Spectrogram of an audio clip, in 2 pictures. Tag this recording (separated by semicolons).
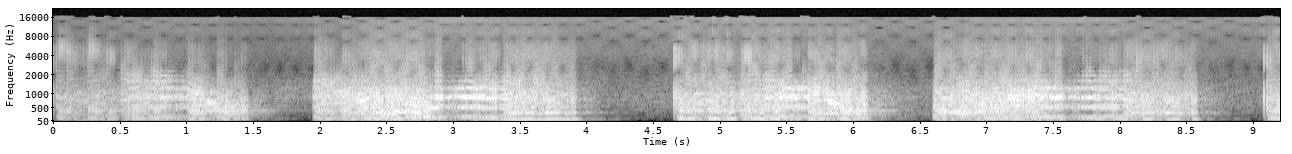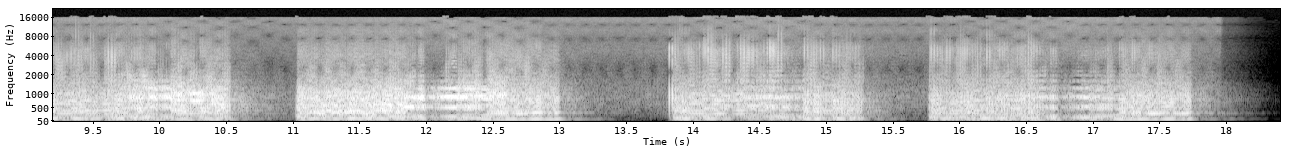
industrial; mechanical; noise; obscure; robotic; strange; weird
